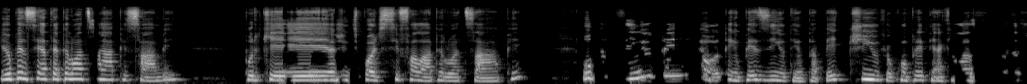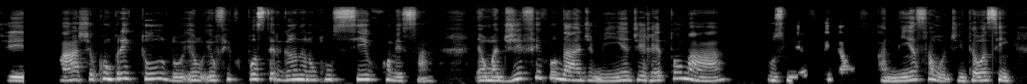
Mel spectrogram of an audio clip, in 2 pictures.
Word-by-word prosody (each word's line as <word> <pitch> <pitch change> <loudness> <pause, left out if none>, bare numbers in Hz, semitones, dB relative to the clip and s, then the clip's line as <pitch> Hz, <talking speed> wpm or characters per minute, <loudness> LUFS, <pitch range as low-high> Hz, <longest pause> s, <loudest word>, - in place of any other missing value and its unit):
Eu 240 +2 +4
pensei 255 -1 +8
até 245 0 +2
pelo 245 +1 +1
WhatsApp, 235 -3 +2
sabe? 215 +2 +3 0.6
Porque 205 -1 0 0.5
a - - +2
gente 200 0 -8
pode 200 -4 0
se 195 +4 +4
falar 200 -7 +3
pelo 185 -3 -6
WhatsApp. 165 - -1 0.6
O 280 +2 +1
pezinho 300 -2 -4
eu 390 - -13
tenho, 400 +2 -7
tenho 205 -6 -6
o - - -17
pezinho, 205 -2 -1
eu - - -8
tenho 155 -4 -6
o - - -21
tapetinho 225 - +1
que 210 - -10
eu 170 - -7
comprei, 200 +2 -6
tem 195 - -8
aquelas 180 0 -8 0.2
coisas 325 - -22
de 170 -2 +1 0.3
elástico, 205 +5 -2
eu - - -11
comprei 260 +2 +1
tudo, 250 -10 -3
eu 195 -2 -5
eu 195 +1 -4
fico 230 +2 -5
postergando, 230 -2 +4
eu - - -4
não 205 0 -4
consigo 225 +1 +4
começar. 170 -7 +1 0.4
É 180 - -6
uma 180 0 0
dificuldade 230 - -1
minha 170 +5 -4
de 200 +2 -6
retomar 195 -1 -3 0.4
os 180 -4 +2
meus 185 +3 -7
cuidados, 240 +10 -10
a 170 - -6
minha 165 +6 -2
saúde. 225 -3 -2
Então 180 +2 -3
assim, 185 -3 +6
210 Hz, 170 wpm, -20 LUFS, 180-240 Hz, 0.6 s, pensei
